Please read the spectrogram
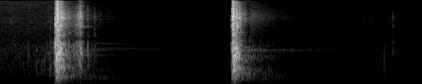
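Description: Two shotgun shots just under a second apart, fired as a left-and-right at birds in flight.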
